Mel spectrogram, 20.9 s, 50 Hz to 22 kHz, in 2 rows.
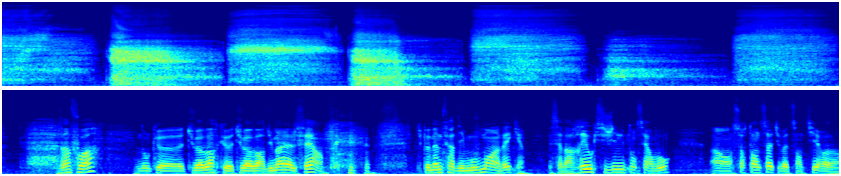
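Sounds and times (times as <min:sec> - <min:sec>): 
forceful rapid breathing during a breathing exercise: 0:00.0 - 0:12.2, 0:14.5 - 0:15.6
speech: 0:11.2 - 0:20.9.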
